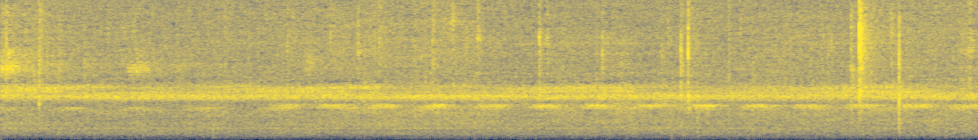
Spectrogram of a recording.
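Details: Night insects sing in a steady chorus: a rapid pulsed trill and continuous high ringing tones. Occasional sharp crackles from a bonfire burn alongside.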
